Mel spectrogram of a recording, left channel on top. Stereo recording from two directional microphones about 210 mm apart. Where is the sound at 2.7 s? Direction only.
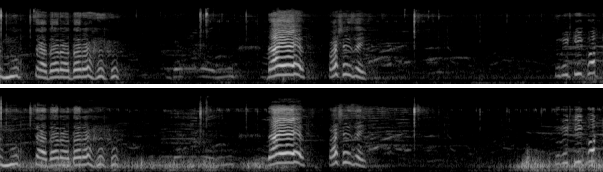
5° left (ahead or behind).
